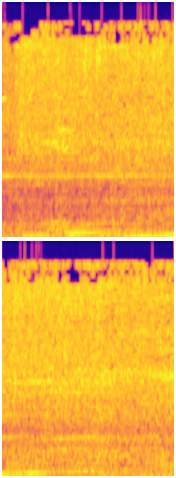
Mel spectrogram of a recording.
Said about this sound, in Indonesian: Aku pun langsung menjalankan mobilku.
